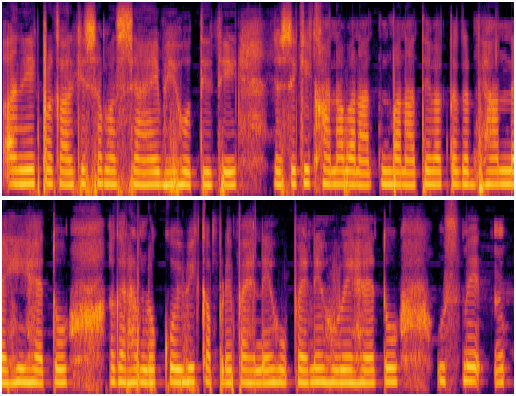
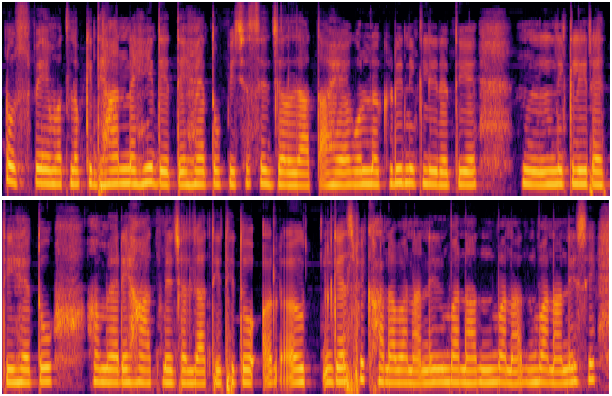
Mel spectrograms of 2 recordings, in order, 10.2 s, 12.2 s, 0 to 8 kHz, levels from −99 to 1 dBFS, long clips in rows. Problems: constant background noise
